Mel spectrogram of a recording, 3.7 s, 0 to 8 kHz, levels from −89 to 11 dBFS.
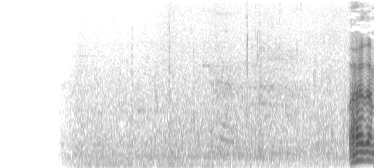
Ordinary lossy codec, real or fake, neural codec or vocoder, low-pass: none; real; none; none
